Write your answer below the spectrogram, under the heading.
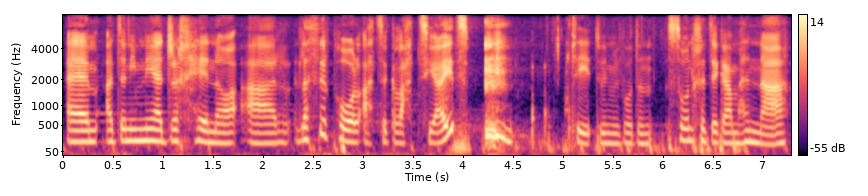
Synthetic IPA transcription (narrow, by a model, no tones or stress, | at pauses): əːmadənimniɛdrɪχhɪnɔʔarlˠəθɪrpʰoːlˠatʰəɡlˠatʰjaɨjd̥ | ɬid̥winmivoːdənsoːnχədɪɡamɦəna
